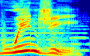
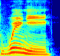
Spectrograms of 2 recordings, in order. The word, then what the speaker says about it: Wingie: In the silver corner, we have Wingie. He swears it's not pronounced Wingy.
